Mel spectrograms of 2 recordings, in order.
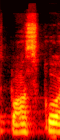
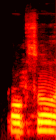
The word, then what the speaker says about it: POCSO: See, the POXO Act, people actually misnomer as POSCO Act also. Yes, yes, I have seen people mispronounce it. Mispronounce also. It Yeah. is only POXO Act.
